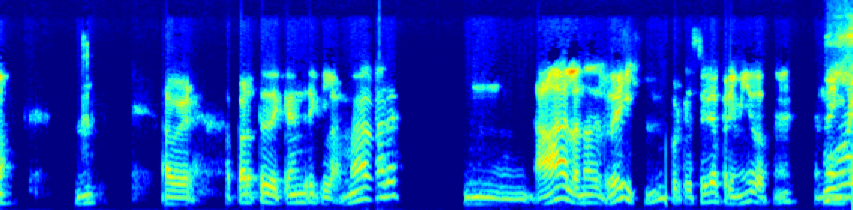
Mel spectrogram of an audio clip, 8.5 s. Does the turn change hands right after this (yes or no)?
yes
